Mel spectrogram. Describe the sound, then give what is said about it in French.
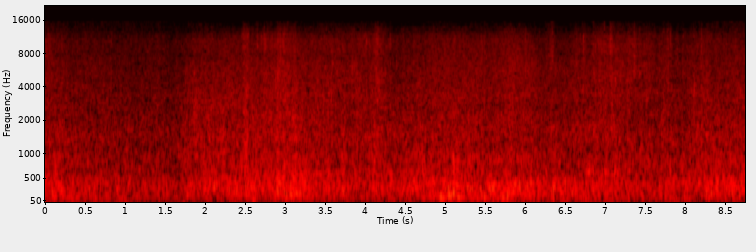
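Steady wash of sea waves rolling onto a deserted beach where small red and blue boats rock on the waves, with gusting wind carrying salty spray and buffeting the microphone throughout. The surf roars continuously at a fairly loud level, and no one is speaking. “De petites barques à tête de monstres rouges et bleus se bercent au gré des vagues. Le vent apporte les embruns salés.”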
